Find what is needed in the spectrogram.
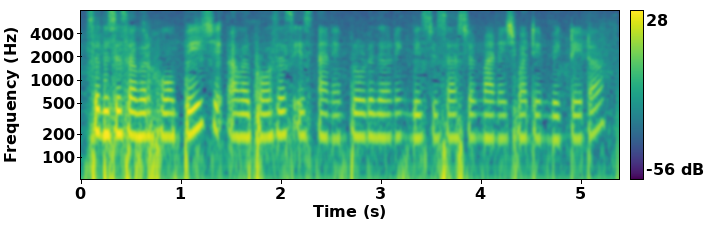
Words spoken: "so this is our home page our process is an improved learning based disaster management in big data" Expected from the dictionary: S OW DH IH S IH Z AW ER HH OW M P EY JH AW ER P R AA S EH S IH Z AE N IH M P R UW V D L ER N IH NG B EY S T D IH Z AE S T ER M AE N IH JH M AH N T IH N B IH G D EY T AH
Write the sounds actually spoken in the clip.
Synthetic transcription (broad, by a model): S OW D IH S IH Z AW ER HH OW M P EY JH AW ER P R AA S EH S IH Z AE N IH M P R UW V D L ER N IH NG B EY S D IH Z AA S T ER M AE N IH JH M AH N T IH N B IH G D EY T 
